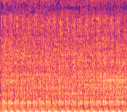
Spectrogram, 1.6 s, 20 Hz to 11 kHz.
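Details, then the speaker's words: Suzuki LT-Z400 low-hour quad at idle: an even, steady single-cylinder thump about ten beats a second with no ticking, valve or cam chain noise; a healthy normal idle. "nice and quiet definitely don't hear that uh no ticking no Val noise no camchain noise definitely quiet bike"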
